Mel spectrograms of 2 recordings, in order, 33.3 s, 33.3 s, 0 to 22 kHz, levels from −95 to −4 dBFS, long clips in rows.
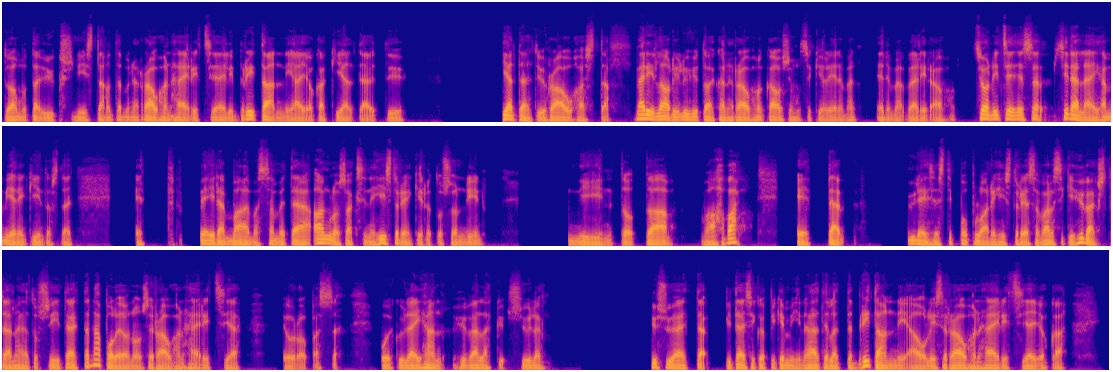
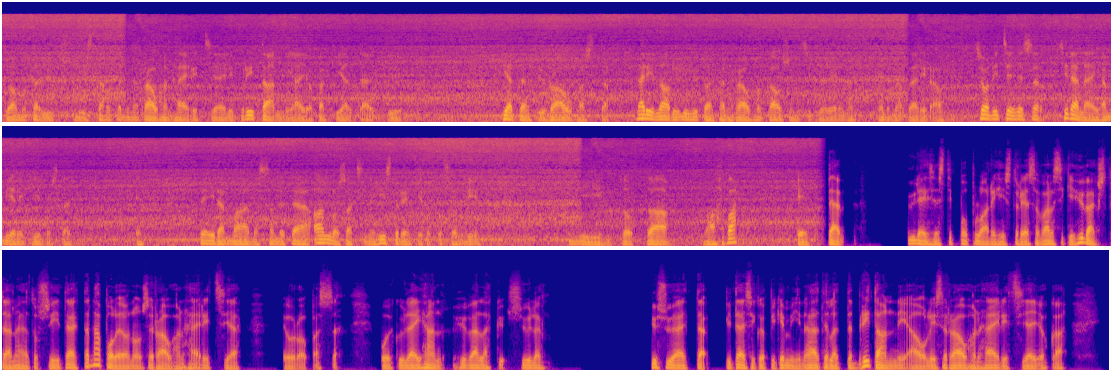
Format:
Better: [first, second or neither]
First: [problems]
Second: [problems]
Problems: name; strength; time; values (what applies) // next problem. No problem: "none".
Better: first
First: none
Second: hiss; loud; until 19 s; 3 dB below the speech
